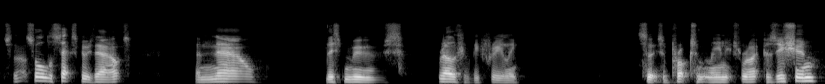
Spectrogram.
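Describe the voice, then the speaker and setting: A man's voice: mid-range voice, moderate pace, long pauses, no room sound, lo-fi sound. A man in his fifties giving a matter-of-fact, step-by-step product demonstration in short phrases while he works. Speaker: hi-fi dealer presenter. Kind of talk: hands-on product setup demonstration, talking while working. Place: carpeted indoor showroom room.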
